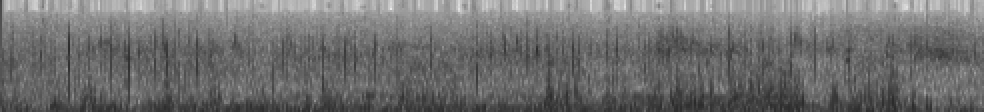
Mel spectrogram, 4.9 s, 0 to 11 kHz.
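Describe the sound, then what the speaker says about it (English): Steady wind roars and buffets the microphone during a solo bicycle tour in bad weather on a Genesis Tour de Fer 10, with a constant broadband rush and gusty flutter and no one talking. "There's a little bit of wind, but it's not terrible."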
